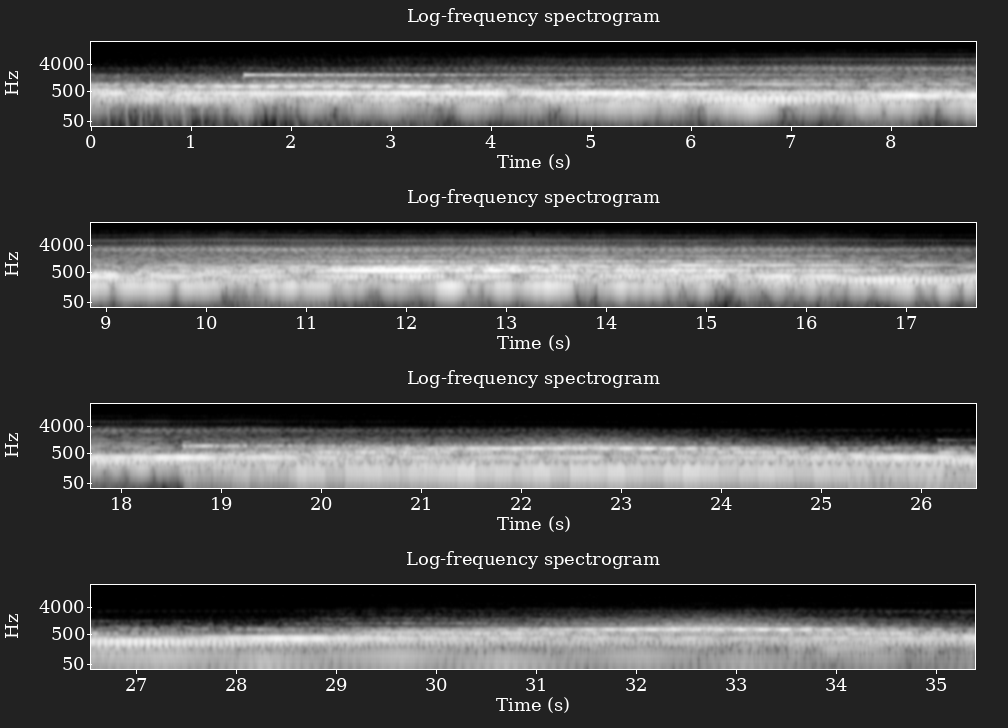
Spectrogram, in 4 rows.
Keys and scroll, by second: 0.9 z, 1.0 3, 13.9 Return, 32.4 a.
